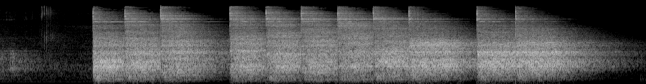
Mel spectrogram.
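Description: A hammer strikes a metal part rapidly with ringing clangs.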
